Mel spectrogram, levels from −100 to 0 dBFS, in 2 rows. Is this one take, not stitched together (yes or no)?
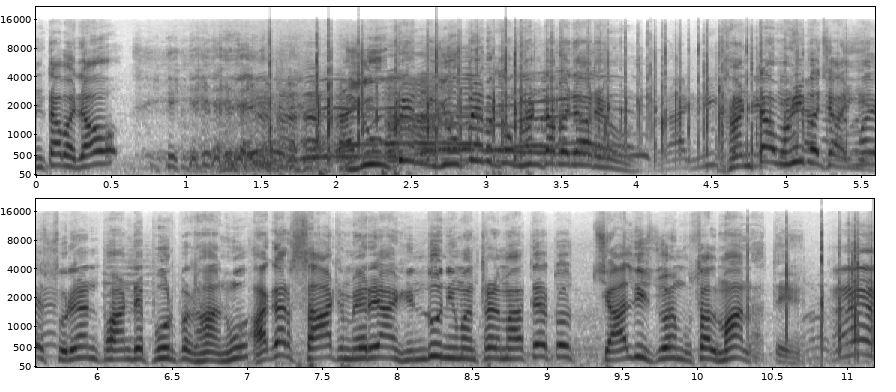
no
